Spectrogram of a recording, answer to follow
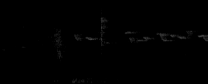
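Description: Near silence, with a few faint, high chirps of a small bird in the background.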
